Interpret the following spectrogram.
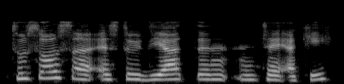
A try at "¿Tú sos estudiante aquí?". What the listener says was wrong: Just a minute. A little bit more question form. Use the inflection, okay?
